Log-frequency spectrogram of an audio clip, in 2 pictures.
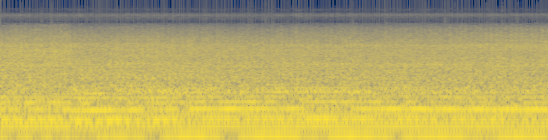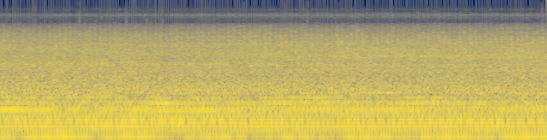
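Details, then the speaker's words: Hustler zero-turn mower with swapped engine, new blades, three new spindles, belt tensioned, mowing grass: steady even drone holding speed under load, no misses, knocks or surging; normal running under load. "Still got to get a seat, but it mows. It's a beast."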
